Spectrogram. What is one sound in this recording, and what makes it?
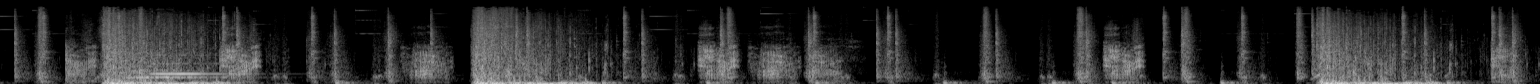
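Stone walls crumble and crash down with heavy rumbling.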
